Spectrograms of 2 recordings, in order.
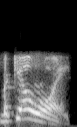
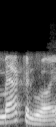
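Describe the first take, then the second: First: The name has an L sound in the middle. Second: The name has an N sound in the middle. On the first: The speaker calls it right. "I said it's McElroy" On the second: The speaker calls it wrong. "he called him McEnroy"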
